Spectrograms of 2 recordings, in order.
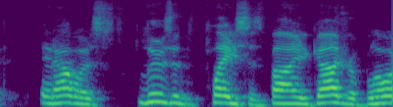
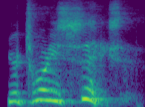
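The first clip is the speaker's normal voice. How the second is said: coach calling out; 6 semitones higher than usual. Retold or imitated. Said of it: "he says".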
